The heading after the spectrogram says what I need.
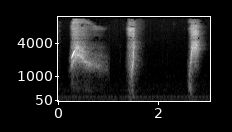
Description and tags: throw item - whoosh (cartoon)
me going "woosh phewww fweeeew" for a character throwing something and waving their arms around
cartoon, exaggerated, funny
